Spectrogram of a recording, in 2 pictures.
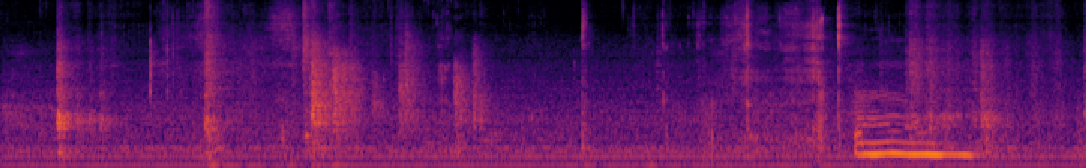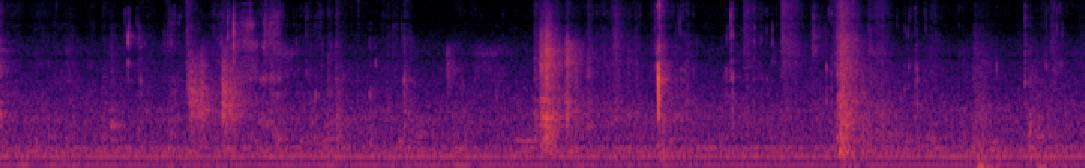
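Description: Close-up eating of a pepperoni pizza slice: biting and chewing with scattered wet mouth clicks and smacks, and a short hummed "mm" about six seconds in.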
